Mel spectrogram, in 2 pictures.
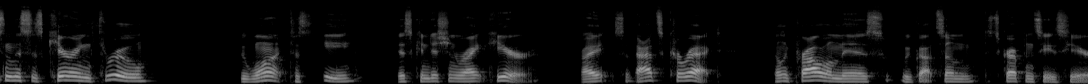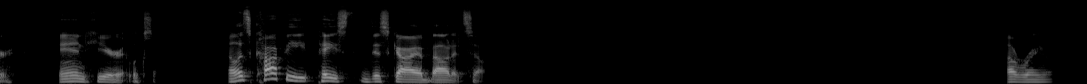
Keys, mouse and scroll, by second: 14.0 click, 14.8 c, 21.2 click.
